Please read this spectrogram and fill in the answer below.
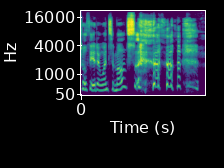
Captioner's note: laughs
